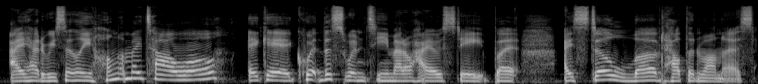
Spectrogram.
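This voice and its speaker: A woman's voice: fairly low pitch, a bit bright, no echo. A woman in her twenties hosting a podcast, telling stories casually in an enthusiastic, earnest way. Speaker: podcast host and founder.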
